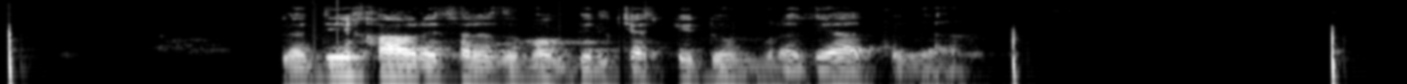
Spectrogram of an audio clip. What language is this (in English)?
Pashto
